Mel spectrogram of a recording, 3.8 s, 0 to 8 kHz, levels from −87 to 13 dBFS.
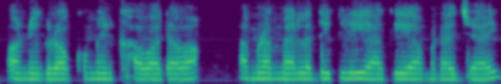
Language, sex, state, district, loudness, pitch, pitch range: Bengali, female, West Bengal, North 24 Parganas, -17 LUFS, 200 Hz, 190-205 Hz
